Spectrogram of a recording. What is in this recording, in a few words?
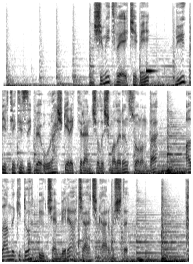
Turkish male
